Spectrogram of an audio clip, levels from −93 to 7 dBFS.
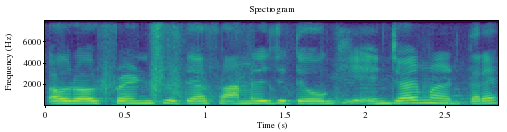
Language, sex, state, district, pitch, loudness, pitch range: Kannada, female, Karnataka, Shimoga, 215 Hz, -15 LUFS, 210-220 Hz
